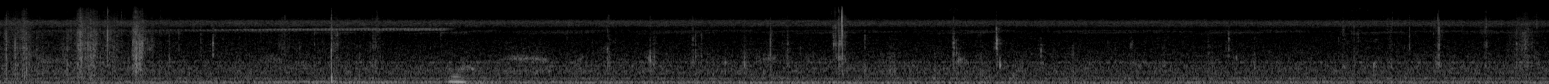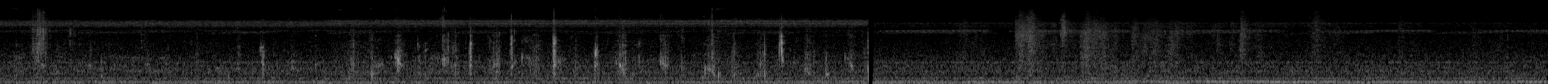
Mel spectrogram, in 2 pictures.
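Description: A steady, high-pitched drone of forest insects that stops abruptly late on, with scattered crackles and rustles of dry palm leaves and twigs underfoot as a barefoot person walks and stoops in the leaf litter.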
